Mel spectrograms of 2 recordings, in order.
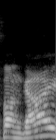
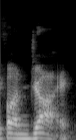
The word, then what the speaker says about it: fungi: some people say uh fungi and some people say funi but anyhow now where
